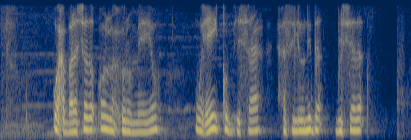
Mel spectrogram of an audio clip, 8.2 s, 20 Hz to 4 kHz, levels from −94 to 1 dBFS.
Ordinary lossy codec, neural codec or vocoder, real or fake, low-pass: none; none; real; 3.6 kHz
